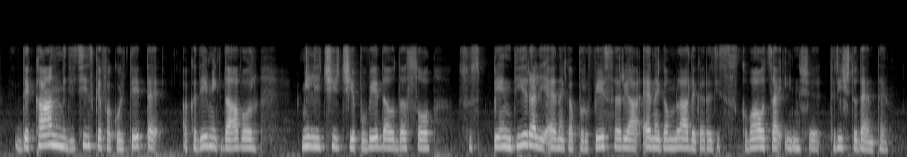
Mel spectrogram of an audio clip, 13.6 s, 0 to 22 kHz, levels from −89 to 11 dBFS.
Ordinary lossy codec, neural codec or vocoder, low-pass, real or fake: none; none; 7.2 kHz; real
